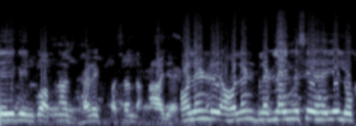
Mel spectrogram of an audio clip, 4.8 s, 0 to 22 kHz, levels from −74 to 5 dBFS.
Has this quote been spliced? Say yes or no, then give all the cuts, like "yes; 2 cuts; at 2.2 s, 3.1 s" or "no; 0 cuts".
yes; 1 cut; at 2.4 s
